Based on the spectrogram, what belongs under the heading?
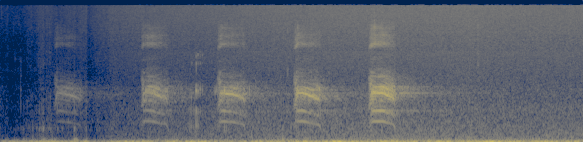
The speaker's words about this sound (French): Impressionnant cet accueil de ce corbeau, tout seul. Une grande solitude du corbeau à Elfkarleby, chargé d'accueillir les voyageurs étrangers.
